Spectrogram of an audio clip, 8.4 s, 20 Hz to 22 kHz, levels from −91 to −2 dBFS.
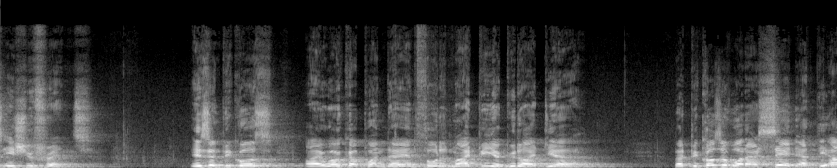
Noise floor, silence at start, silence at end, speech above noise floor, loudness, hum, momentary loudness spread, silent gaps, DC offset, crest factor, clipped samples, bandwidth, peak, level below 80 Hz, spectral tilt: -53 dBFS; 0 s; 0 s; 40 dB; -14 LUFS; none; 10 LU; none; under 0.1%; 14 dB; under 0.1%; 17 kHz; 0 dBFS; -68 dBFS; -3.5 dB/octave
